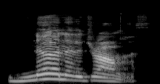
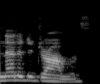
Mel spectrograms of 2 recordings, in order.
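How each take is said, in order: First: "None" drawn out slowly for emphasis; slow down and lean on "None"; stress on None. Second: Said in the usual way. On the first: Real, not acted. Streamer agreeing on no funeral dramas, "None" stretched emphatically.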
